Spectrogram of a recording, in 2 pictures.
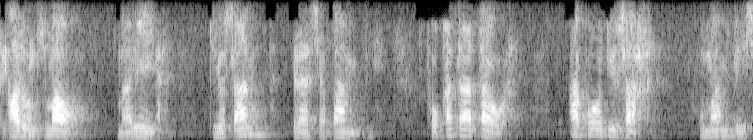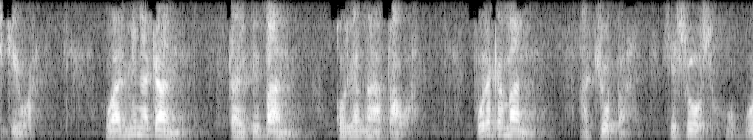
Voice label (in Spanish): ave maria aymara lento; ave maria idiomas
